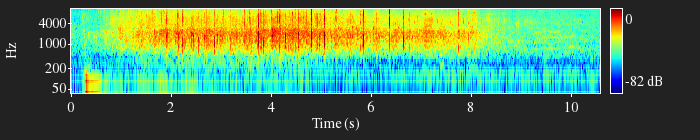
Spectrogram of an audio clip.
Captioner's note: applause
